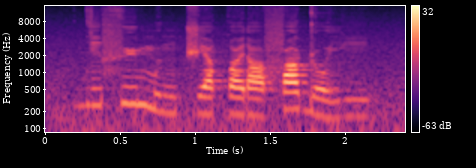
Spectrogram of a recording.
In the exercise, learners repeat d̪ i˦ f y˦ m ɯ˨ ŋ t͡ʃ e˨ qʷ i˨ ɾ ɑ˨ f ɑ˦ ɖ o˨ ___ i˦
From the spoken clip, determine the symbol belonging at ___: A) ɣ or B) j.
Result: B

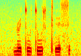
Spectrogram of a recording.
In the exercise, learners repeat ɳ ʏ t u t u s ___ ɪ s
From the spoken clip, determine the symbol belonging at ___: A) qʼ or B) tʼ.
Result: B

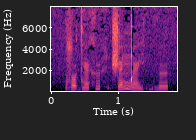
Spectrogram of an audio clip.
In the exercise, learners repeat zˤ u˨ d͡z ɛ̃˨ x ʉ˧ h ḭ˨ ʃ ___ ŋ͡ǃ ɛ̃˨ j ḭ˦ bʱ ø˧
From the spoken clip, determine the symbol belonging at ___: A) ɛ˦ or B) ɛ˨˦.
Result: B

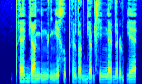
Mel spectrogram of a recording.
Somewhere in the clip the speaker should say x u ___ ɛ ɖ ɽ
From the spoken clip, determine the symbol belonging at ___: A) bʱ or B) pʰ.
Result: B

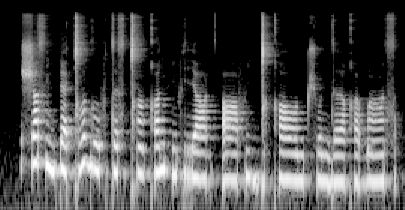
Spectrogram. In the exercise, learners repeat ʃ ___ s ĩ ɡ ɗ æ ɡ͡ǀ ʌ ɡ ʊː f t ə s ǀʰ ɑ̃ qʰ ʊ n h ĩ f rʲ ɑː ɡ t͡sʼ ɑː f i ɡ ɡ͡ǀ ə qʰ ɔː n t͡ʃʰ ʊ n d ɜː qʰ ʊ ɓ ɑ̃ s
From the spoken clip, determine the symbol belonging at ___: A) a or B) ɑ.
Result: B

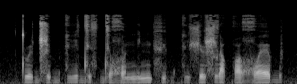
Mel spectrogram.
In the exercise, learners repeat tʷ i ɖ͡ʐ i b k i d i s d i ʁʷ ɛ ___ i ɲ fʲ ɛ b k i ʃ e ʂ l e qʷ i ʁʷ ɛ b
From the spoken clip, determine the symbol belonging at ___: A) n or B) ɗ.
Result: A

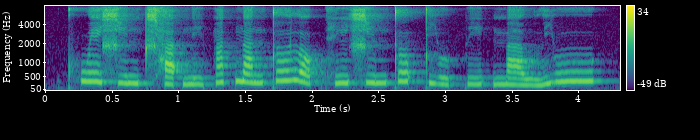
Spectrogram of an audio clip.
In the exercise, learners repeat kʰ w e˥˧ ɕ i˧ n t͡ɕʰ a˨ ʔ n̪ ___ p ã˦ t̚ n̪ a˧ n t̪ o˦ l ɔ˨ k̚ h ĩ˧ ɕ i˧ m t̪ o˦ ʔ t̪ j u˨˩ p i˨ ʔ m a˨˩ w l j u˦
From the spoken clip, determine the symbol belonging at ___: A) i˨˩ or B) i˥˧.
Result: A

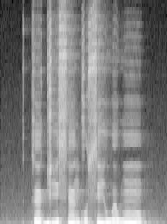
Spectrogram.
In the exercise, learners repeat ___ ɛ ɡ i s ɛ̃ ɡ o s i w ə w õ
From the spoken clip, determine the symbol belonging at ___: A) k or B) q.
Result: A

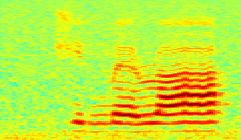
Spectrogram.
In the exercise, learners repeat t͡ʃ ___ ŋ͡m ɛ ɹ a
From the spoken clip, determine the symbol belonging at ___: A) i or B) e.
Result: B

